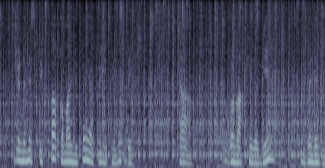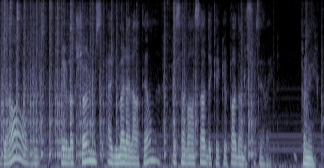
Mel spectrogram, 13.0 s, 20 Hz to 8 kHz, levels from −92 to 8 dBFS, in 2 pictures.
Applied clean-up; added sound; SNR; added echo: none; Drip; 7 dB; none.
